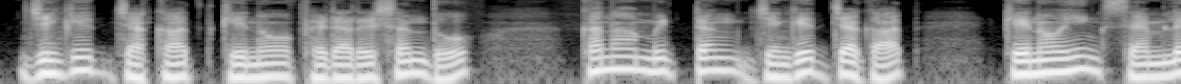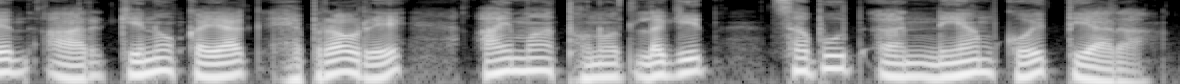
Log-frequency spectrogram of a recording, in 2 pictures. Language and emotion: Santali, neutral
